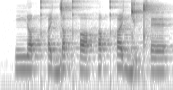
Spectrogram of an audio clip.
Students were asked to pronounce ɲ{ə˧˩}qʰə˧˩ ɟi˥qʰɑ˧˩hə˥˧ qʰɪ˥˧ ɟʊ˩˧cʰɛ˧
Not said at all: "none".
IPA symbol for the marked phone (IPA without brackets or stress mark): ʊ˧˩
